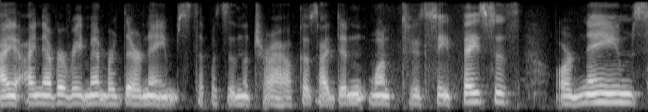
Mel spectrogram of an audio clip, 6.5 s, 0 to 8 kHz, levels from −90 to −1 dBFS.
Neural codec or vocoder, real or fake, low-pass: none; real; 7.2 kHz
